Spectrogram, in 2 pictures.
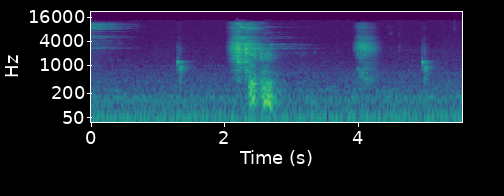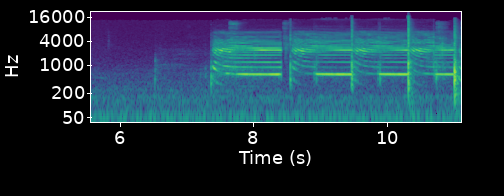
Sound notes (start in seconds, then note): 2.1 clears throat; 8.9 buzzer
